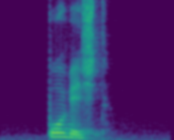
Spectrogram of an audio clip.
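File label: "повесьт", Komi, female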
